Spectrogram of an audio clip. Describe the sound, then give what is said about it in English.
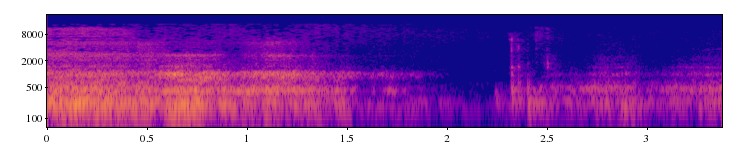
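Deep breathing during a yoga session: a long, steady breath fades over about two seconds, then a soft knock breaks a short quiet and gentler breathing noise follows. “Take a few breaths.”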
